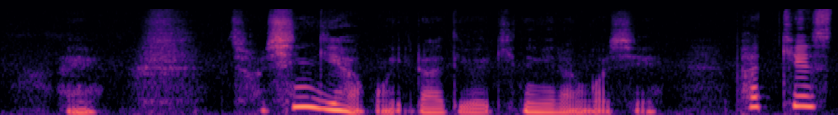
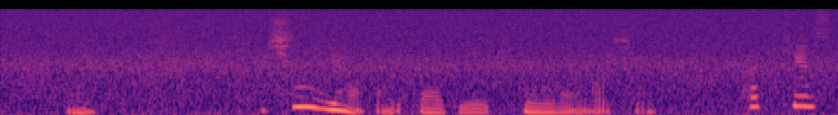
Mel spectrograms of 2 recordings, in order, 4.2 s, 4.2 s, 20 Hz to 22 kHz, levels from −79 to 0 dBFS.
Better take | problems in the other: first | hiss; loud; throughout; 2 dB below the speech; faint in the first

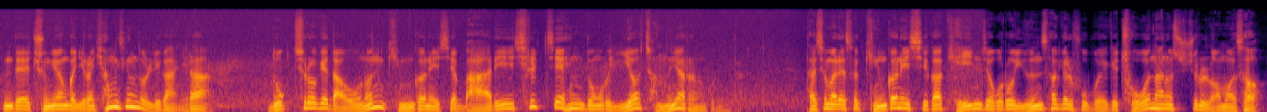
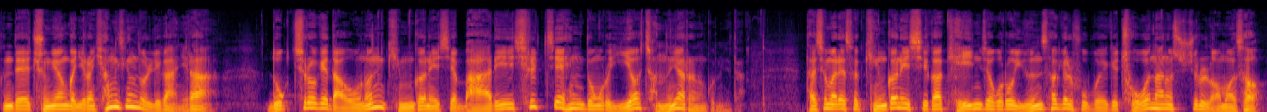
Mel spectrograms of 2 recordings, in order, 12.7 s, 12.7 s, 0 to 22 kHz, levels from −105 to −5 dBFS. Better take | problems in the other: second | hiss; faint; until 10 s; 25 dB below the speech

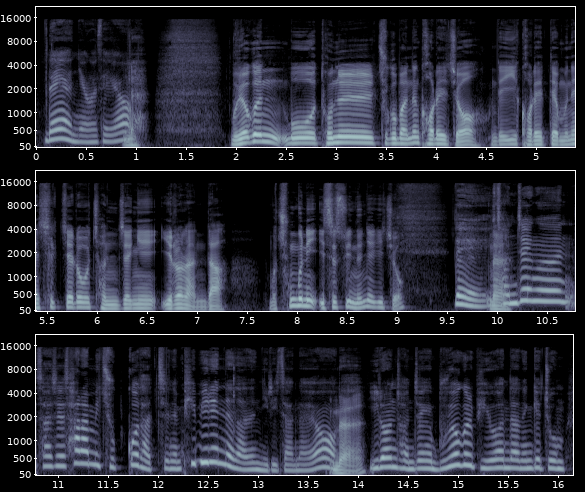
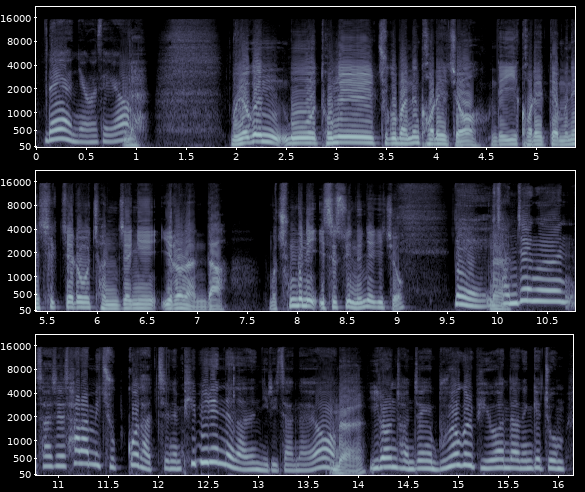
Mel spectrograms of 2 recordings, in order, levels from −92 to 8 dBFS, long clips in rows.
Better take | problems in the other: first | distortion; slight; 8% of the sound clipped

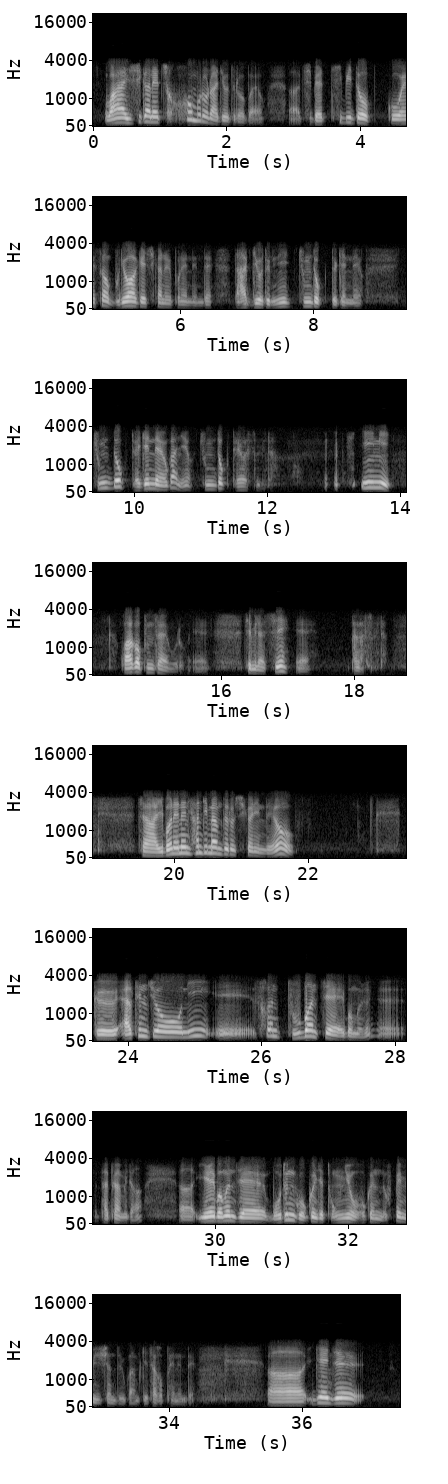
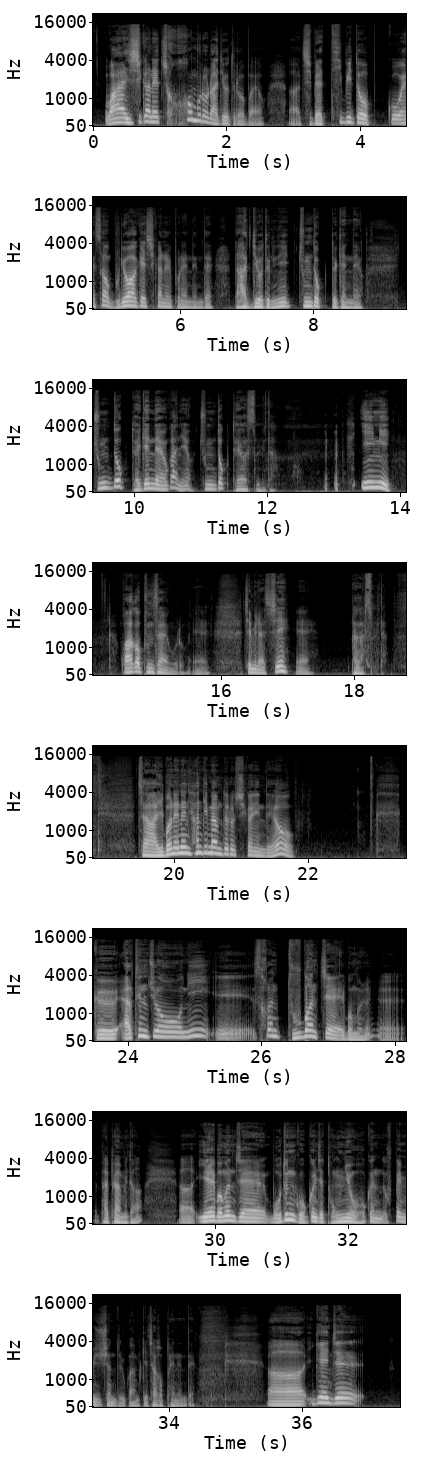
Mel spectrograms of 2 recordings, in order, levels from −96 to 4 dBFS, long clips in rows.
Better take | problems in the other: second | phone-call audio

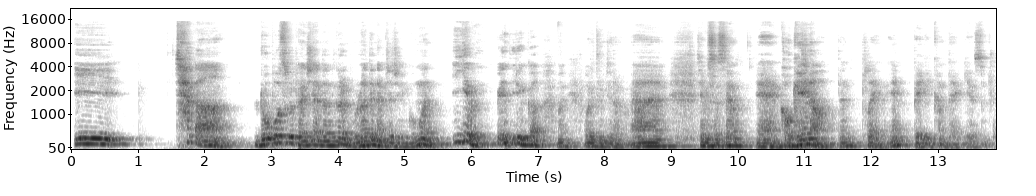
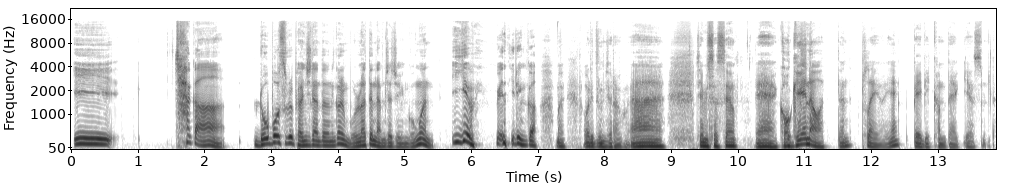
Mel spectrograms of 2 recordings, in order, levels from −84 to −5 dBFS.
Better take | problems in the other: second | off-mic speech; far // room echo; slight; dies away in 0.5 s

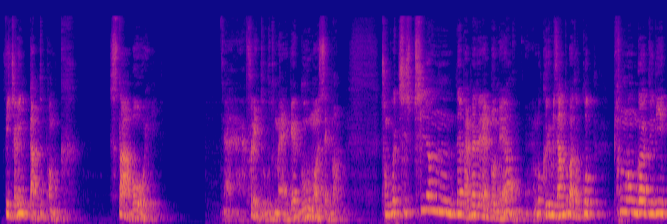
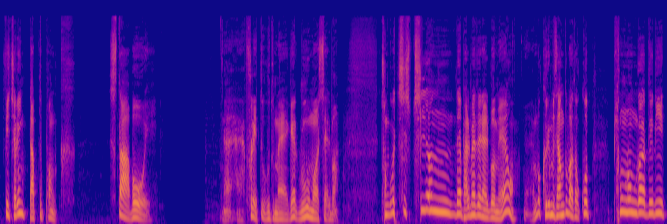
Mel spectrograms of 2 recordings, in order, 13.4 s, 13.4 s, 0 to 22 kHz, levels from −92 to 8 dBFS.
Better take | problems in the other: second | room echo; slight; dies away in 0.5 s // off-mic speech; far

